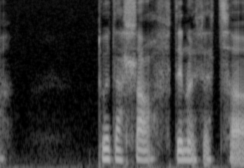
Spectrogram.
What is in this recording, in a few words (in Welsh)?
"llofft", Welsh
